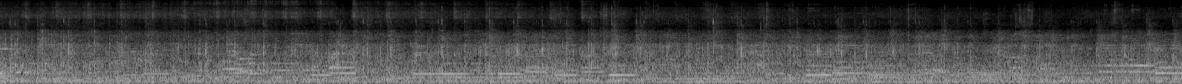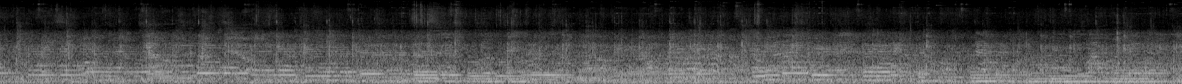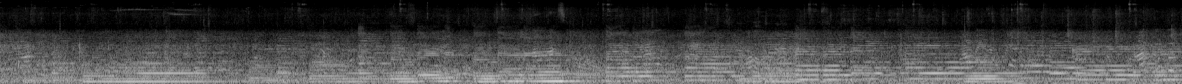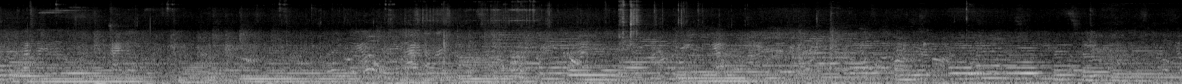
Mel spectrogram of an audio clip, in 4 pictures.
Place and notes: Zuoying, Kaohsiung - soundwalk
From the MRT station to the High Speed Rail Station, Sony PCM D50 + Soundman OKM II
